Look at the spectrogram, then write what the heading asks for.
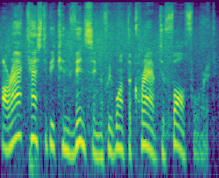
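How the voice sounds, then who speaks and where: A man voicing a composed, analytical young forest ranger in a video game, speaking in a measured, instructive way. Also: fairly high pitch, lively intonation, a little mellow. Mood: calm, businesslike. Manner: measured, matter-of-fact, instructive. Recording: music behind the voice.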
